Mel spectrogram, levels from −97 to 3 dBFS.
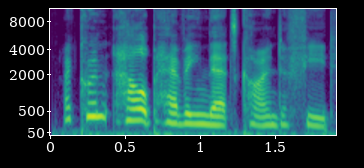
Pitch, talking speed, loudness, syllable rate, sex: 235 Hz, 250 wpm, -18 LUFS, 5.2 syllables/s, female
